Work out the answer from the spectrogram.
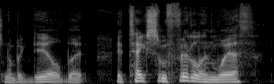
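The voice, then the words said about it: Southern accent slips through. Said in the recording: “There's my Southern accent there.”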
